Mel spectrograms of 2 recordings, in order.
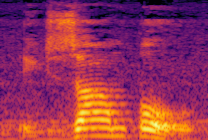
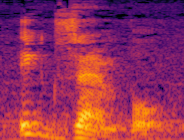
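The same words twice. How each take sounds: First: British accent, with an open 'ah' vowel. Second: American accent, with a flatter 'eh'-like vowel. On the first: "the British version first" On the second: "the American later"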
